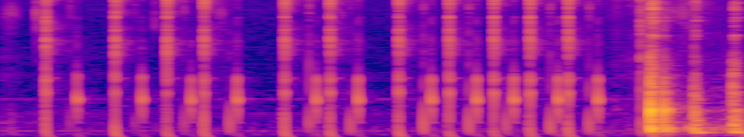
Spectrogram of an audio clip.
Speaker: soon as we working just fine I put the microphone down there next to it so you guys could hear the familiar click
